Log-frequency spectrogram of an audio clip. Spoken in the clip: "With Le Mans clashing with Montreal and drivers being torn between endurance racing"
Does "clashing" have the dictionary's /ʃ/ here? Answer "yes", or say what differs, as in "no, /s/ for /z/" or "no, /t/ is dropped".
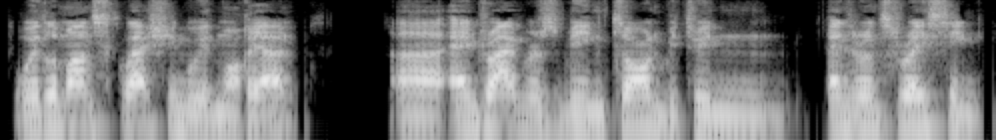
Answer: yes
